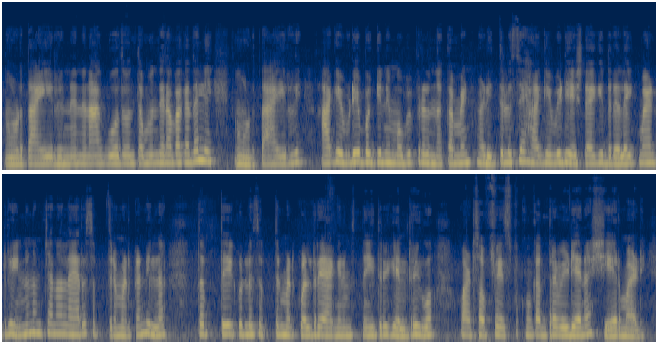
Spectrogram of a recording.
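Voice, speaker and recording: A man giving a brisk channel outro as host. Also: high voice, little pitch movement. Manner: brisk sign-off.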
